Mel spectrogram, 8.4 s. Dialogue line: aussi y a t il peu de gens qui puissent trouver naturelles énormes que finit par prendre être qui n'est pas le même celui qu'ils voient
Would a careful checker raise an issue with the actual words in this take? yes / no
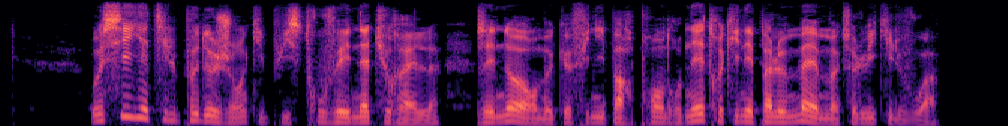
no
